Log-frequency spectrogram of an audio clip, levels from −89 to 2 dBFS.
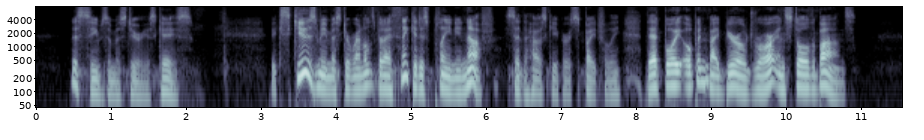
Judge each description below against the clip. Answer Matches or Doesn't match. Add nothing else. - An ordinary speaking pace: Matches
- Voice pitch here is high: Doesn't match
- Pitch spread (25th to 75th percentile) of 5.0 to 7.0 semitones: Matches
